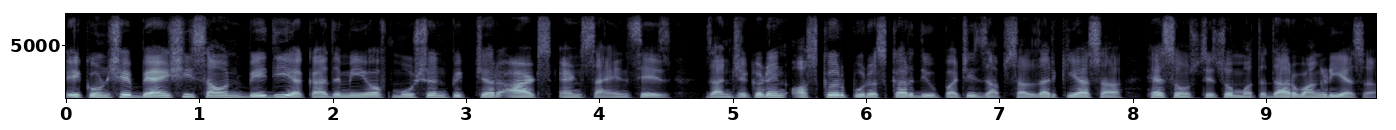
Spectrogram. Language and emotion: Goan Konkani, neutral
